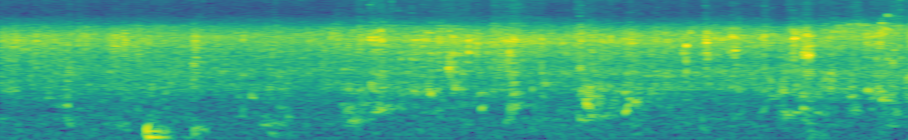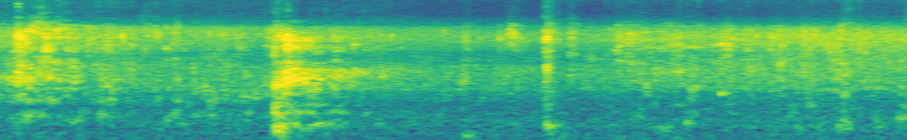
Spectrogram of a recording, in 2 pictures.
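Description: Shallow river water running over stones, with hands splashing and scooping water while washing; two louder splashes come a little past the middle.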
